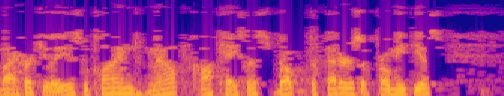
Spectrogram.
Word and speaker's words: Caucasus: For his disobedience, Prometheus, like Lucifer, was chained and placed upon the brow of Mount Caucasus, or as some pronounce it, Caucasus, there to remain with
